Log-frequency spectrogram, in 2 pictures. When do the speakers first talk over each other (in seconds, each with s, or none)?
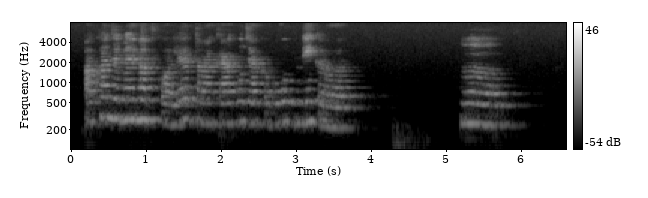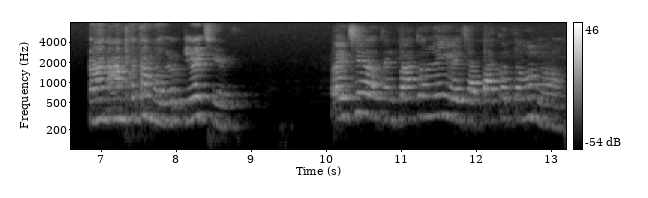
none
